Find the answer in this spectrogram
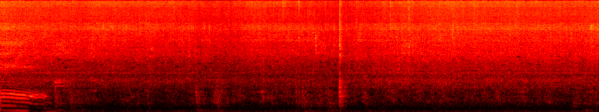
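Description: Blended dry chili and onion-garlic paste sizzling steadily in hot oil in a wok, stirred with a metal slotted spatula. There is one sharp click about five seconds in.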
